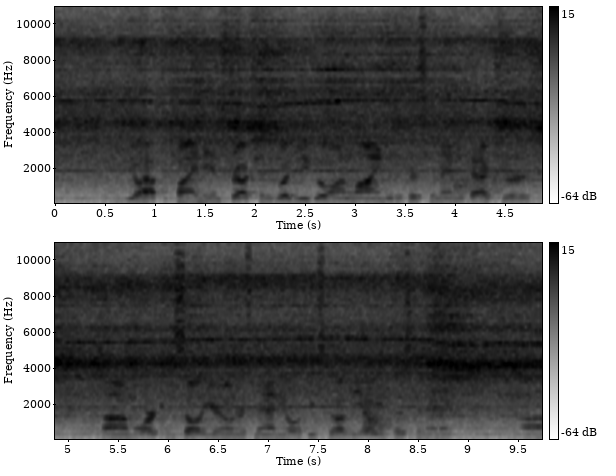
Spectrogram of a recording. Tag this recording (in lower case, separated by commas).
inside a large room or hall, speech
